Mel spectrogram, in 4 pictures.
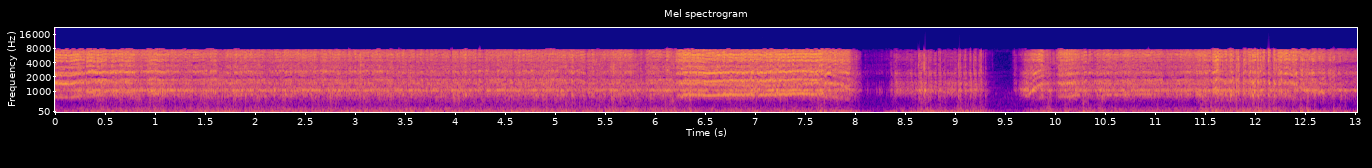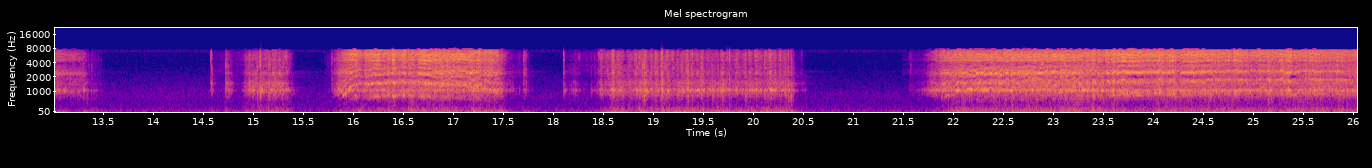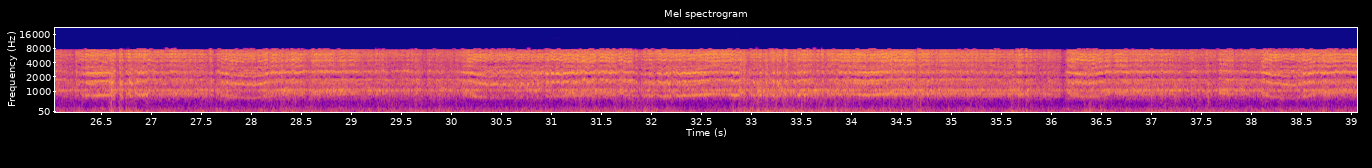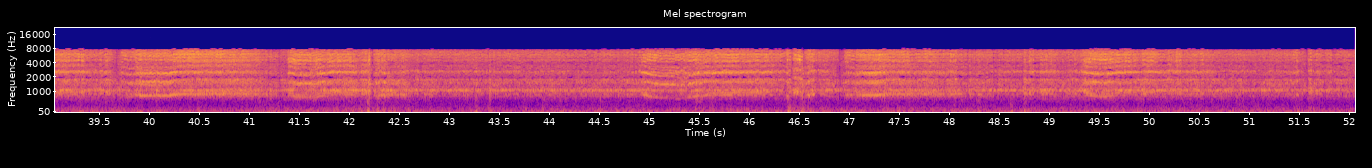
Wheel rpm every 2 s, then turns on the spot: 230, 230, 230, 200, 50, 210, 50, 10, 120, 20, 20, 170, 230, 220, 220, 220, 220, 230, 230, 230, 220, 230, 220, 230, 230, 230.
8-10 18-20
